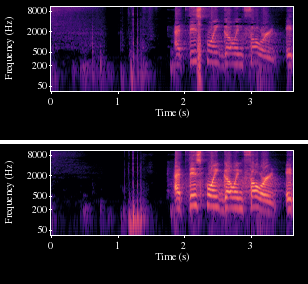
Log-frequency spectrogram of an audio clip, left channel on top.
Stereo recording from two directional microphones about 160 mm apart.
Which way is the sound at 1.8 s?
55° right (ahead or behind).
